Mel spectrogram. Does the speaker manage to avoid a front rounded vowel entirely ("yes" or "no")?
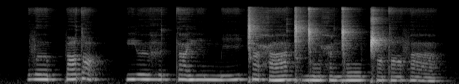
no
